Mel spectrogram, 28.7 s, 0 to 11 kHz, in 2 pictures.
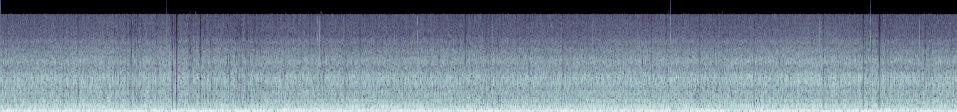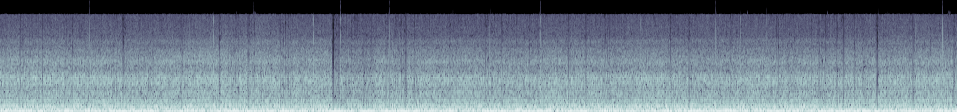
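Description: Mercedes-Benz 190D 2.5's OM602 five-cylinder diesel engine running steadily at cruising speed, with loud, unchanging road and tyre noise, heard from inside the cabin.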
